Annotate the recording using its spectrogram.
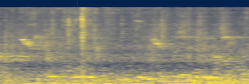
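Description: Birds calling: a low call repeated about every half second, with faint higher chirps, over a steady low hum.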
